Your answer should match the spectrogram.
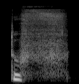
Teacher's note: فا کا جو مخرج ہے وہ اس میں ہماری ہوا نکلنی چاہیے، تف منہ سے جو سانس ہے وہ جاری رہے گا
